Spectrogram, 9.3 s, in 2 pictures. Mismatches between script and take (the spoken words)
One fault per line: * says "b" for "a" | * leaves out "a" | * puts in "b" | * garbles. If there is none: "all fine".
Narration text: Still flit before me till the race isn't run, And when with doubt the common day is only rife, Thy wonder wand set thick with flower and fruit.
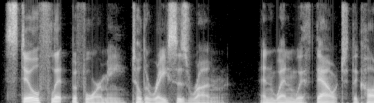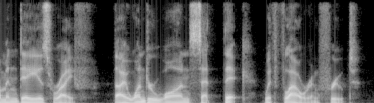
* says "is" for "isn't"
* leaves out "only"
